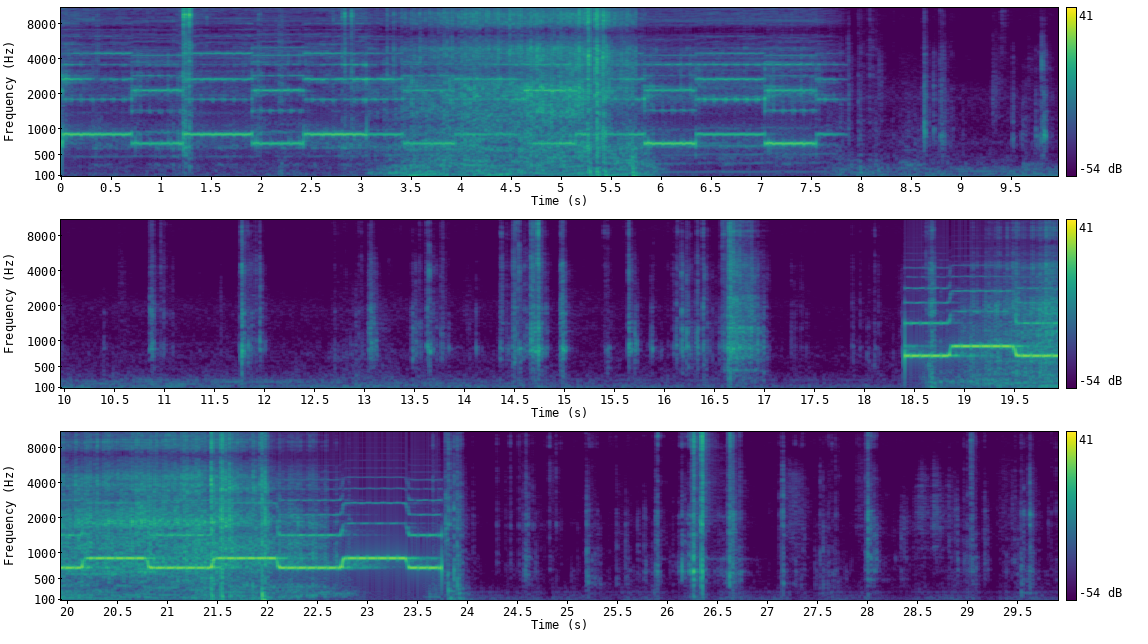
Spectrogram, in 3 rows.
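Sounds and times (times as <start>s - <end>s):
toy two-tone siren: 0.0s - 7.9s, 18.4s - 23.8s.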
